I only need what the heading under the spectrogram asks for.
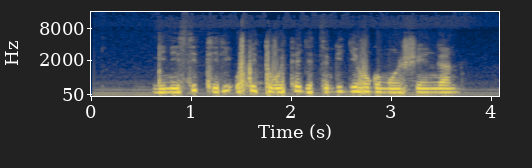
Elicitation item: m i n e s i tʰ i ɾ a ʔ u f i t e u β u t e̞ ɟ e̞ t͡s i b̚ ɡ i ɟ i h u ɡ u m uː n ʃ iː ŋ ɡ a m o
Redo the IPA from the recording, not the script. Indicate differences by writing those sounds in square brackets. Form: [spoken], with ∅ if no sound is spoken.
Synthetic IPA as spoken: m i n [i] s i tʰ i ɾ [i] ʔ u f i t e u β u t e̞ ɟ e̞ t͡s i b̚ ɡ i ɟ i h u ɡ u m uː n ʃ iː ŋ ɡ a [n] o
